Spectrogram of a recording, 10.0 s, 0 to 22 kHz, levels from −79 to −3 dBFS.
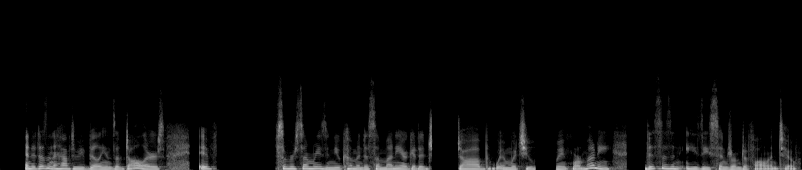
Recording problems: squashed, flat; heavily
muffled; very slightly; fading above 4 kHz
audio cutting out; at 2.5 s for 0.5 s, at 5.5 s and at 6.5 s

